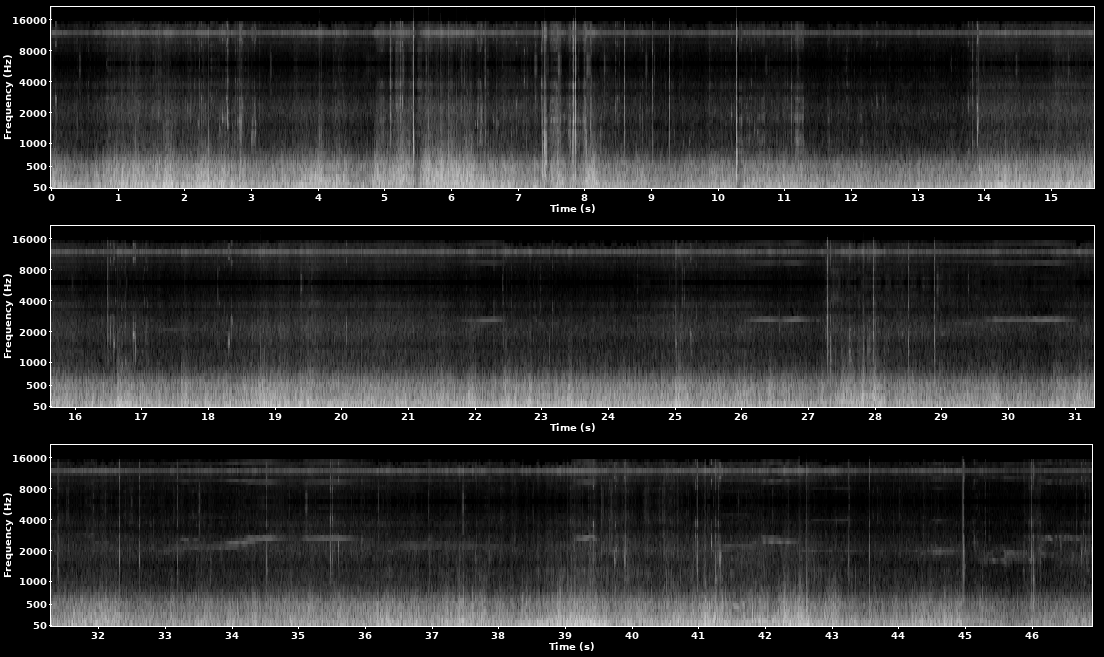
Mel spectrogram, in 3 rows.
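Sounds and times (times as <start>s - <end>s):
water lapping against float tube: 0.0s - 14.1s, 16.4s - 17.2s, 27.2s - 29.6s, 34.5s - 42.0s, 43.2s - 46.9s
wind buffeting microphone: 0.0s - 46.9s.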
